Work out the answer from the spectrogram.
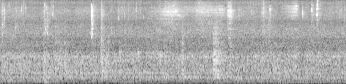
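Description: Faint sounds of people eating: soft chewing and mouth sounds, with a few small scattered clicks.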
